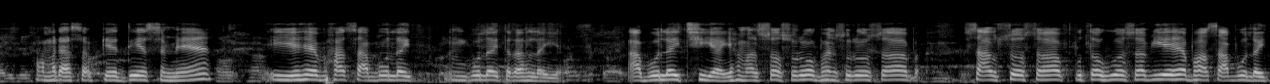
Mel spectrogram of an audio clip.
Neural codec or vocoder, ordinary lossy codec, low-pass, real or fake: codec, 24 kHz, 3.1 kbps, DualCodec; MP3, 64 kbps; 7.2 kHz; fake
